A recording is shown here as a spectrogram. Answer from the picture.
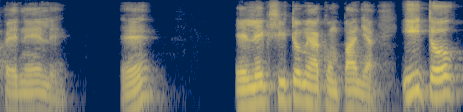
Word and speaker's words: hito: Hito, con H, pero fonéticamente sin H, se pronuncia sin H, yo comento muchas veces lo que es la vinculación fonética.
